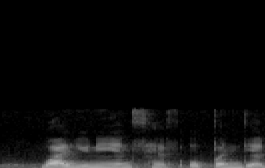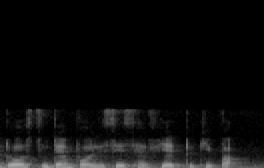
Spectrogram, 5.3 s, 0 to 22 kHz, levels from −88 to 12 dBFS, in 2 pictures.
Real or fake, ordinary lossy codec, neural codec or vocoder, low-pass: real; none; none; none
